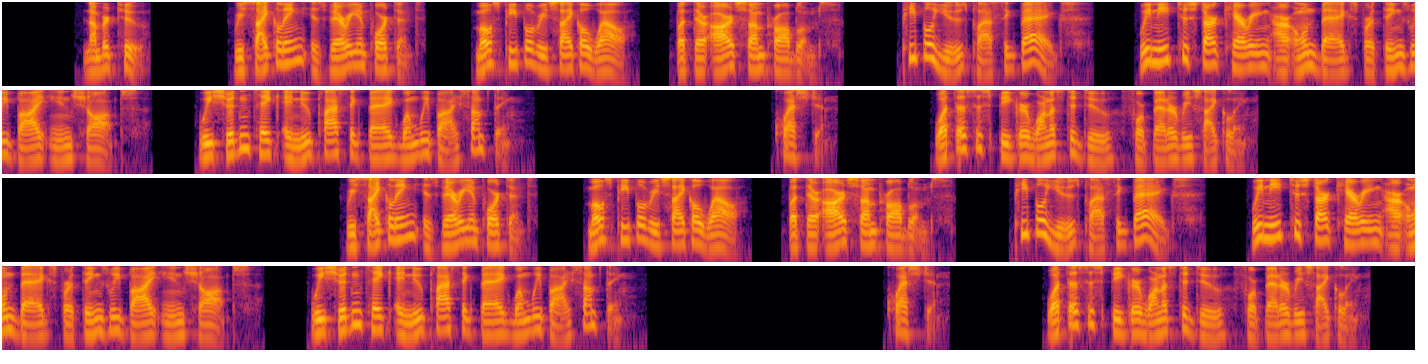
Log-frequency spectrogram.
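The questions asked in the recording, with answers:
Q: Question. What does the speaker want us to do for better recycling?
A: Carry our own bags when shopping instead of taking new plastic bags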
